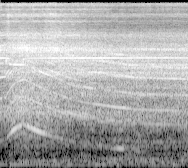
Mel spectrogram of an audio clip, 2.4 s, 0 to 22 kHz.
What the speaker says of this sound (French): on met les 2 vis en 35 et on vient visser doucement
